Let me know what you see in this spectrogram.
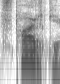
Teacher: The v is devoicing to become more like the unvoiced p.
